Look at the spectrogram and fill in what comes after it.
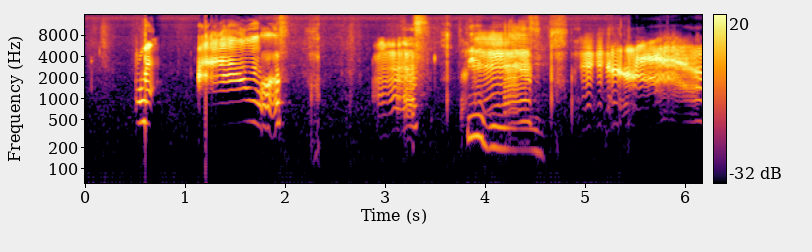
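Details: A 7-week-old infant boy with hiccups fusses and whimpers angrily, broken by a few brief, sharp hiccup catches between cries.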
